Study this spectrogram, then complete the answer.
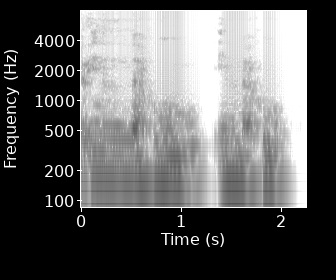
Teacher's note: The diminutive waw is the indicator that the Mad is to be stretched two haraka with a dhamma haraka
